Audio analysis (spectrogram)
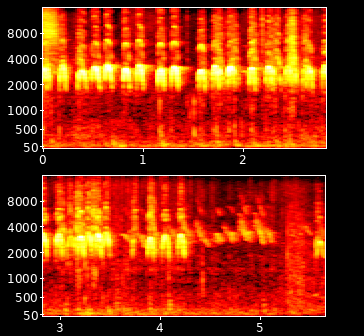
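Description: Rapid high-pitched peeping from baby ducks, many quick chirps overlapping close by, thinning out toward the end.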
